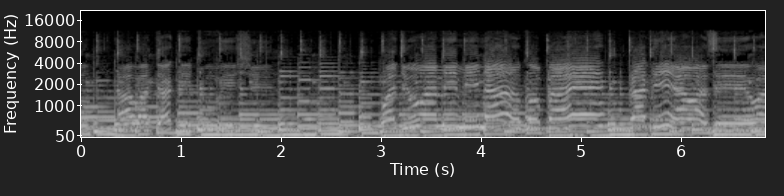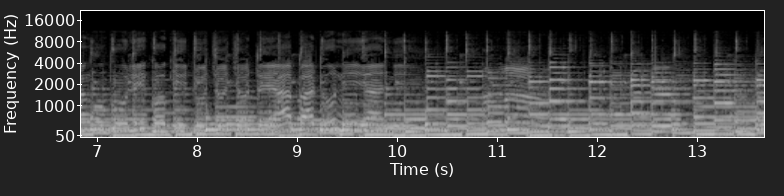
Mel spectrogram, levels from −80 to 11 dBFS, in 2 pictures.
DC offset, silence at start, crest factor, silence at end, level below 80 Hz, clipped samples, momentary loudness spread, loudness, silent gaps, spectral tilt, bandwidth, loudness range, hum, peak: under 0.1%; 0 s; 12 dB; 0 s; -30 dBFS; under 0.1%; 2 LU; -18 LUFS; none; -6.5 dB/octave; 11.5 kHz; 1 LU; none; -4 dBFS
